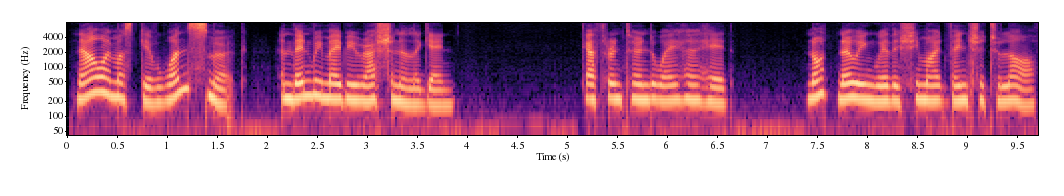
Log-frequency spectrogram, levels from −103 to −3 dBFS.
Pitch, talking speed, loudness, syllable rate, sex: 220 Hz, 160 wpm, -18 LUFS, 5.3 syllables/s, female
